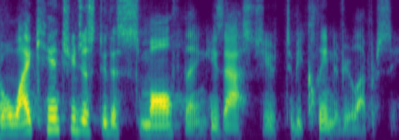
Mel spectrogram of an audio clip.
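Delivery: very soft, low-voiced appeal; gentle coaxing. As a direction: quietly persuade a stubborn friend. Friend gently reasons with captain.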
